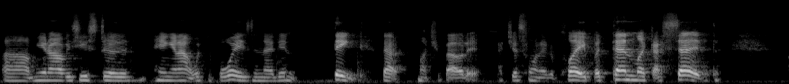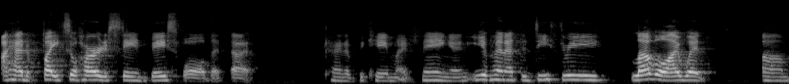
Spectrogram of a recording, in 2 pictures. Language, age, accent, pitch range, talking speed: English, 20-39, American, 185-225 Hz, 215 wpm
